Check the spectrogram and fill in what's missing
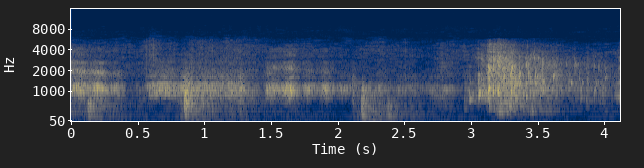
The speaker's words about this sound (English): Go down again. See if water's deep. Wade through water if it isn't deep.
